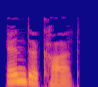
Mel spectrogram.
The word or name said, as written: endecott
